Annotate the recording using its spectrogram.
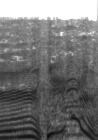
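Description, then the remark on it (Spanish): A person imitates a cow's moo: a long, low, sustained voiced 'moo' that slides in pitch, followed by a shorter wavering vocal moo, loud and without other talk. “Me gusta mucho que, que le hagas como vaca.”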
